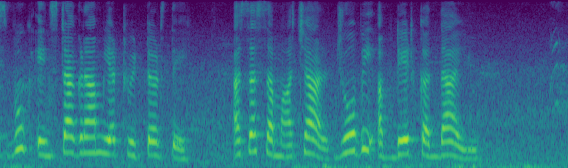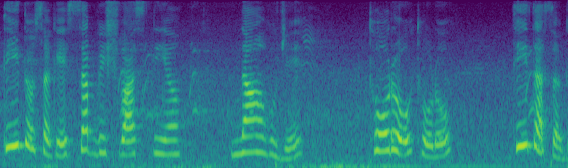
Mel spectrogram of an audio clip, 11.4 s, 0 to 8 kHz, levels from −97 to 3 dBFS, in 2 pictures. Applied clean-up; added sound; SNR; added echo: none; Dog; 19 dB; none.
